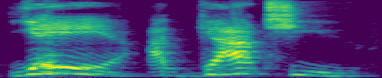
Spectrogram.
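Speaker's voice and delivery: loud, taunting gloat; loud mocking victory taunt; gloating bear. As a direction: rub it in, loudly. Bear gloating over you.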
